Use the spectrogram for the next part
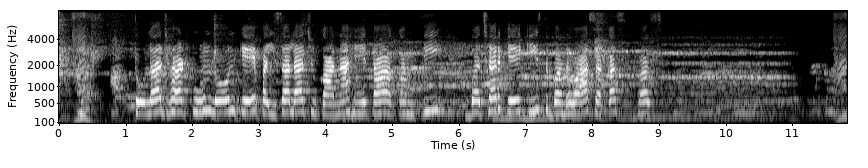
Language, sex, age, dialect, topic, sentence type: Chhattisgarhi, male, 18-24, Western/Budati/Khatahi, banking, statement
